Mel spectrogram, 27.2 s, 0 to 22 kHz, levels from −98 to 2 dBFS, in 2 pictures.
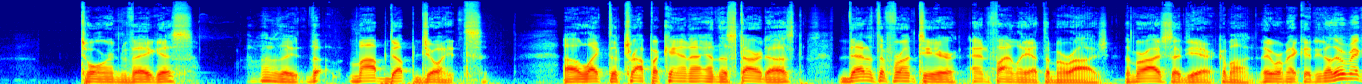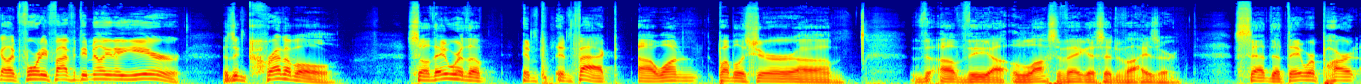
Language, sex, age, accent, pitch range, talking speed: English, male, 60-79, American, 80-115 Hz, 150 wpm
